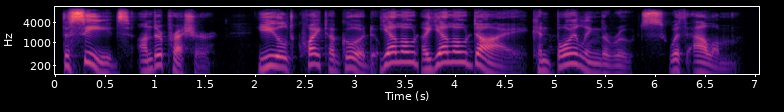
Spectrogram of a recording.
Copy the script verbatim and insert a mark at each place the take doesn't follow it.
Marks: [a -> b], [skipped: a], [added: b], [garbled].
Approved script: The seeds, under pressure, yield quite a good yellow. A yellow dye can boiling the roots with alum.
The seeds, under pressure, yield quite a good yellow. A yellow dye can boiling the roots with alum.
